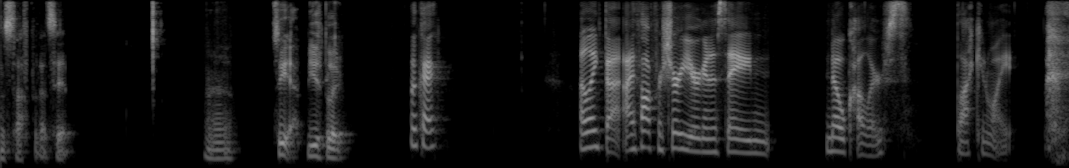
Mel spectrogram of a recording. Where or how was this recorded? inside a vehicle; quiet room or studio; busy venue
quiet room or studio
